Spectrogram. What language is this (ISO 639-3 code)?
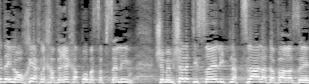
heb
